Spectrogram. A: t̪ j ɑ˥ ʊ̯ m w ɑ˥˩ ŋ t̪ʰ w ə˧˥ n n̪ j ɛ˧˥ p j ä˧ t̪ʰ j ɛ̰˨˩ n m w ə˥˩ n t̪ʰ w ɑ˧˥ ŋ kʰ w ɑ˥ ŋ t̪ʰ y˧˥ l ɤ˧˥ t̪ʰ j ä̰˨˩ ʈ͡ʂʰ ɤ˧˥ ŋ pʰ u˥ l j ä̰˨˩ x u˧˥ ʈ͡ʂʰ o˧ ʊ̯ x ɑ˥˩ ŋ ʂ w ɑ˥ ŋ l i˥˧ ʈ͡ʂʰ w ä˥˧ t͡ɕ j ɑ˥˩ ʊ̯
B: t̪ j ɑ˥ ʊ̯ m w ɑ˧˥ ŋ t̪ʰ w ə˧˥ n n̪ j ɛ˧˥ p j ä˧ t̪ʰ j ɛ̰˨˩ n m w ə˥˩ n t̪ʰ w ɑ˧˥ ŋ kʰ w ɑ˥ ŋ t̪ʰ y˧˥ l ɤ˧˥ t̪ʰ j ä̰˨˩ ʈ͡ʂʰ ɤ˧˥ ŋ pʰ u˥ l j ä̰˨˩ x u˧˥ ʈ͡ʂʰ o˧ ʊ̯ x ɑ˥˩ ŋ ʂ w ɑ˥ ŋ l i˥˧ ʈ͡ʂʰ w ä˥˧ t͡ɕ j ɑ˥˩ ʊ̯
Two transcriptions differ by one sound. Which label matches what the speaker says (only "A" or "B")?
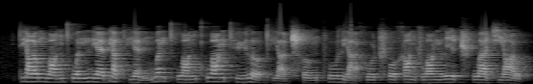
B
